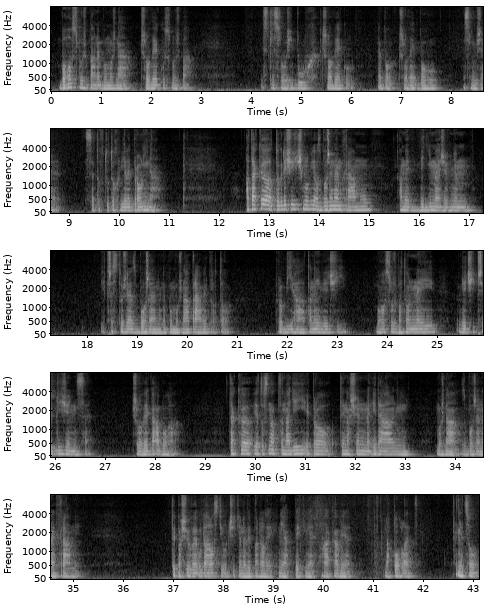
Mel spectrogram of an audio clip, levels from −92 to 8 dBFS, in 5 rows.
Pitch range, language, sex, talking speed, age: 100-115 Hz, Czech, male, 110 wpm, 40-59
